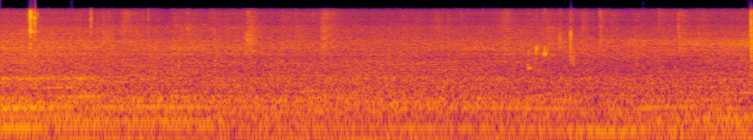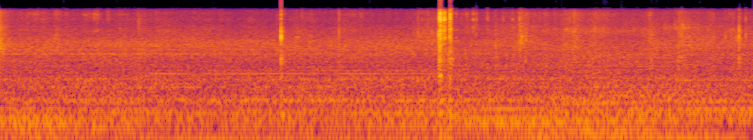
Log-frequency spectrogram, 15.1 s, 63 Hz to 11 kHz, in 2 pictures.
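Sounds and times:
bus engine rumbling: 0.0 - 15.0
sharp clicks and knocks: 11.9 - 12.9.

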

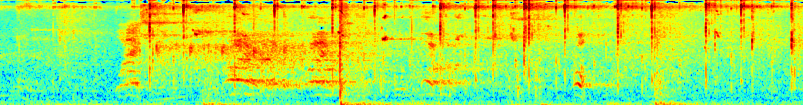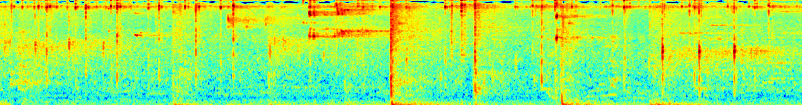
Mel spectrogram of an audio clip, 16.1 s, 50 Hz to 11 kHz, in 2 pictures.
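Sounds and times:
table tennis balls clicking: 0.5 - 16.0
shoe squeak: 1.5 - 2.2, 3.7 - 5.4, 10.3 - 12.1.

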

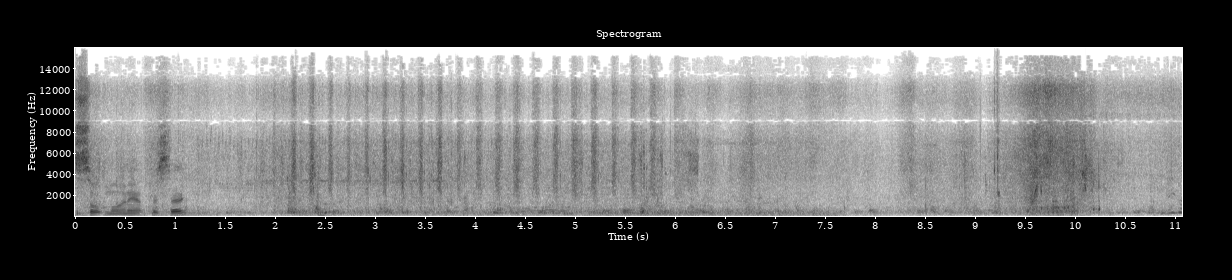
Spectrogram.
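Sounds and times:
wind and water hiss: 0.0 - 11.0
fishing reel clicking: 0.4 - 6.3.

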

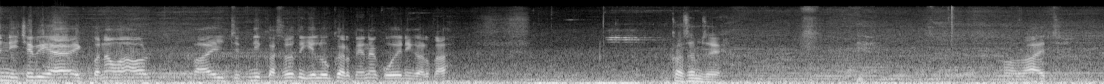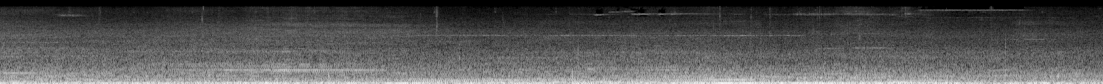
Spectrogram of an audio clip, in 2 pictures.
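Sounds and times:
low rumble of passing cars: 0.0 - 22.0.

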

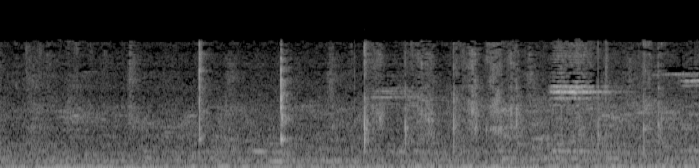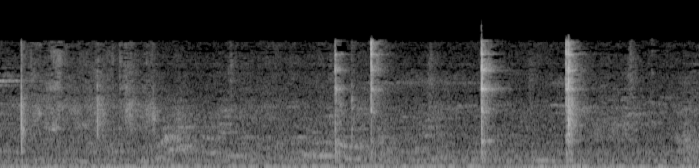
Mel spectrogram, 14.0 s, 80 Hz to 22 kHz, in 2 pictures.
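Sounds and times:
spoon clinking against glass bowl: 11.8 - 13.0.

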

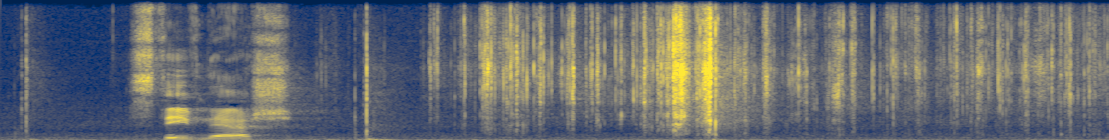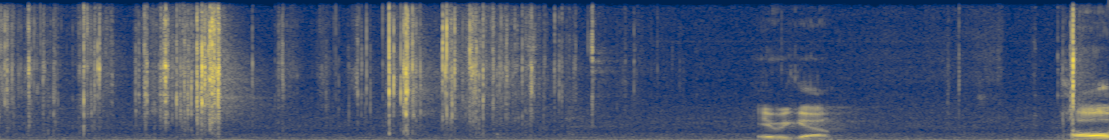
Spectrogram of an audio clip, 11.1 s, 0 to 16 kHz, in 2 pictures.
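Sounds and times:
foil wrapper crinkling: 2.1 - 8.6
foil wrapper ripping: 2.1 - 8.6.

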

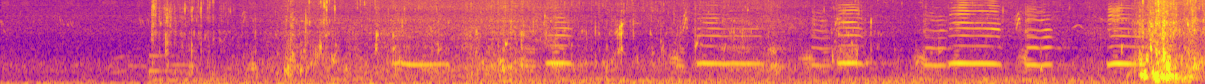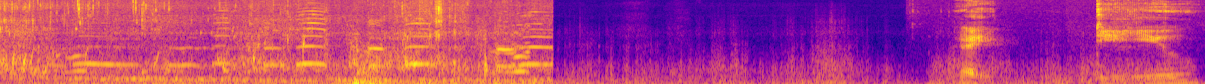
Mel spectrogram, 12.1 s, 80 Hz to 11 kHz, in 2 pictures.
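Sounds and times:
geese honking: 0.6 - 8.8
water splash: 0.7 - 4.4, 5.6 - 8.6.

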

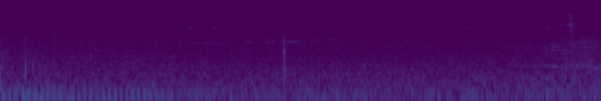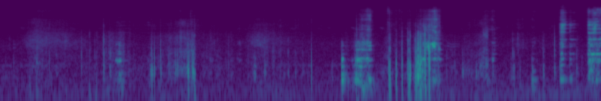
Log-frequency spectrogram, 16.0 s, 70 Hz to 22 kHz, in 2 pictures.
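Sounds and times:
high insect chirping: 1.2 - 16.0.

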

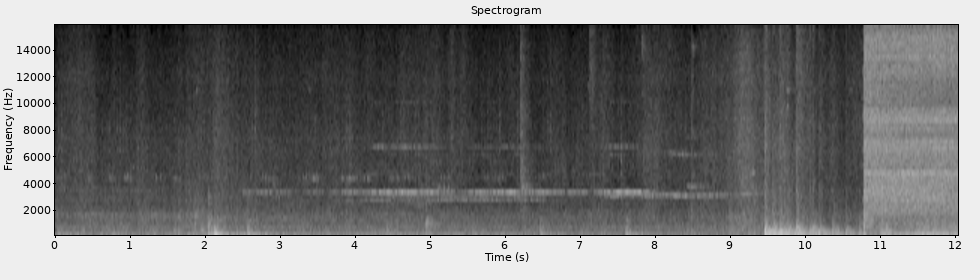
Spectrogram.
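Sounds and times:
subway train whine and rumble: 0.0 - 12.0
air hiss: 10.8 - 12.0.

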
